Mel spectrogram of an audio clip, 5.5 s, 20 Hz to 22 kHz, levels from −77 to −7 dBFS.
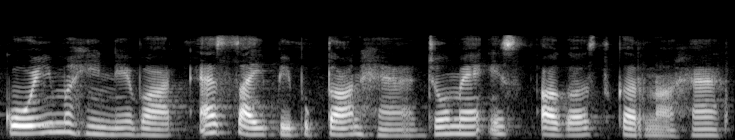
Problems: background sounds at intervals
